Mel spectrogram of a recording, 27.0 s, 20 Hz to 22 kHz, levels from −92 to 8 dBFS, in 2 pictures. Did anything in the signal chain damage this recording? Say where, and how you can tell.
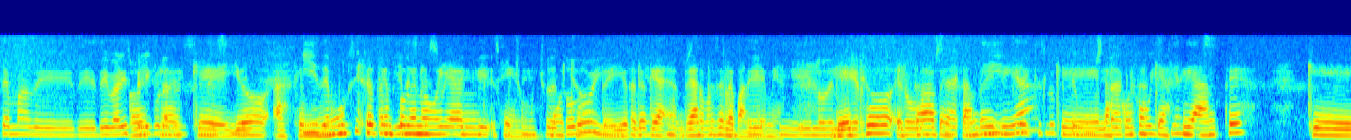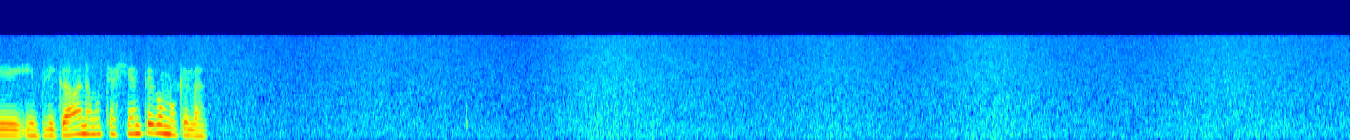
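No, nothing in the chain damaged this speech.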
